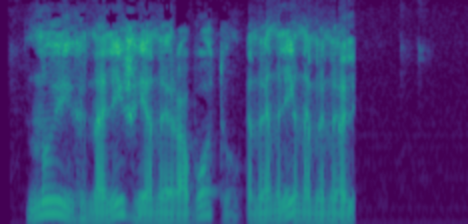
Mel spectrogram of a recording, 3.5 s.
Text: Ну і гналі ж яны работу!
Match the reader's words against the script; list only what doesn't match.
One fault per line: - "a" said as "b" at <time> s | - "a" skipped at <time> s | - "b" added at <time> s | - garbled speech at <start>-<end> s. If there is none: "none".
- garbled speech at 1.8-2.7 s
